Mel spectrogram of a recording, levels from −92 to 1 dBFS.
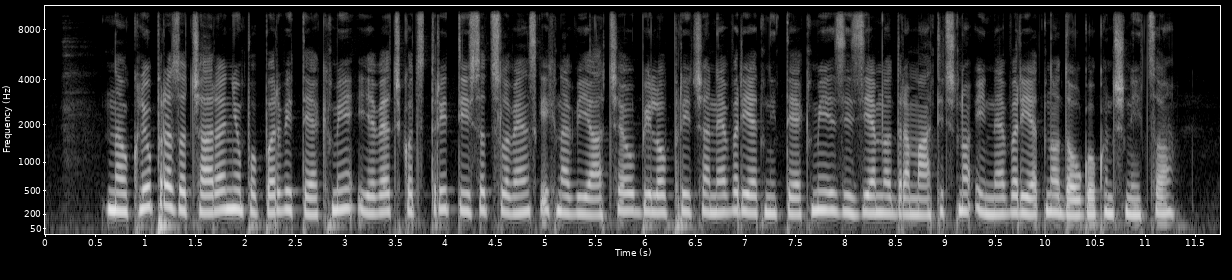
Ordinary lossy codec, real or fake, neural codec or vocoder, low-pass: none; real; none; 9.9 kHz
